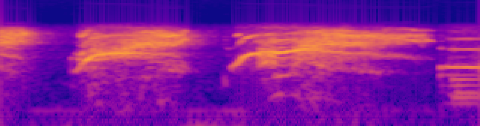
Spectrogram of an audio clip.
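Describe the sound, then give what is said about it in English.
A pig squeals in two loud, shrill bursts, each sweeping upward in pitch with a harsh, raspy edge, followed by a brief steadier squeal at the end. “And the little pig, he squealed.”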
